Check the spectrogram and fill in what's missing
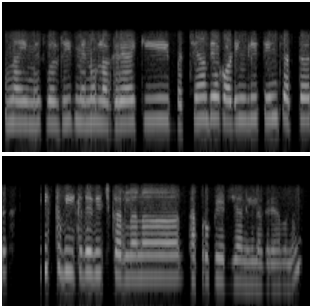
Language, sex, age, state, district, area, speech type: Punjabi, female, 30-45, Punjab, Tarn Taran, urban, conversation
